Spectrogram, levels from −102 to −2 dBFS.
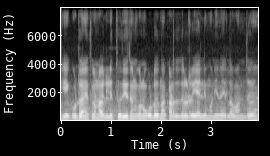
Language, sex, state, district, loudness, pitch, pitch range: Kannada, male, Karnataka, Belgaum, -17 LUFS, 135 Hz, 130-145 Hz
